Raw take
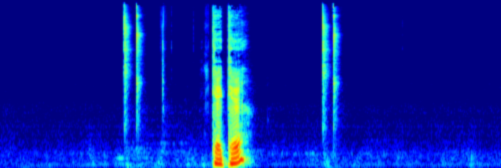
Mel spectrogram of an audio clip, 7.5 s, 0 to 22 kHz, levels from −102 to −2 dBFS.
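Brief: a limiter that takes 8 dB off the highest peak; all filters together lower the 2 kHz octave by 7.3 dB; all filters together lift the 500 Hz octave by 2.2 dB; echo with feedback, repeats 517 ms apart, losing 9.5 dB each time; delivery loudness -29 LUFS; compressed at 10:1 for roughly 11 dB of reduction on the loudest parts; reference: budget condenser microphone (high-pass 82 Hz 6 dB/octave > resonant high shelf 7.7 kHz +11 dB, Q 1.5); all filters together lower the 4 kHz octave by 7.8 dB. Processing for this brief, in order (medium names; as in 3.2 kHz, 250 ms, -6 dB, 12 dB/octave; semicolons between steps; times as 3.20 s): peaking EQ 500 Hz +3 dB; peaking EQ 2 kHz -7 dB; peaking EQ 4 kHz -5.5 dB; compression 10:1, threshold -23 dBFS; peak limiter -22 dBFS; high-pass 82 Hz 6 dB/octave; resonant high shelf 7.7 kHz +11 dB, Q 1.5; feedback delay 517 ms, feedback 33%, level -9.5 dB; trim +5 dB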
